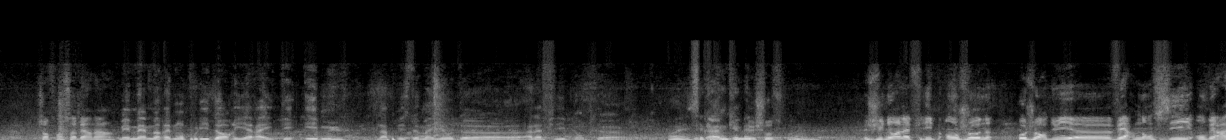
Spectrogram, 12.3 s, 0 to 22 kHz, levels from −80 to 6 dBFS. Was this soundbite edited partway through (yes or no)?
no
